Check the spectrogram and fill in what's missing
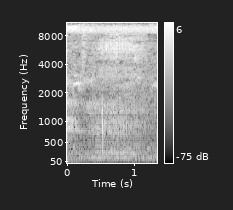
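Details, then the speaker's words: Rooster with ngorok (snoring respiratory illness) during treatment, being given medicine and water: a low, wet, snore-like rattle from congested airways; rattling respiratory noise. "Nah, suaranya begitu. Allah kayak gerok itu, Guys."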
